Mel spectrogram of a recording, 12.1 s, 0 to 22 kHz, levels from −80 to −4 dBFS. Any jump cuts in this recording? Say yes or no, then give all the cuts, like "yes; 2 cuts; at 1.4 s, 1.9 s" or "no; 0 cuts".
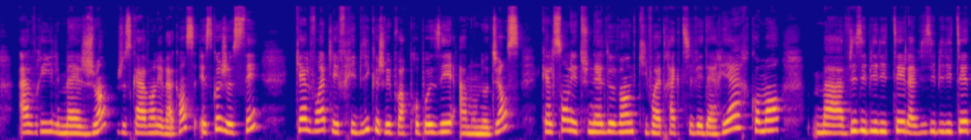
no; 0 cuts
